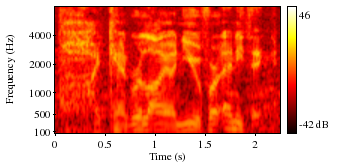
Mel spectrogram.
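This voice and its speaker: An actor playing a menacing lord who schemes for the throne in a fantasy game, imperious and theatrical. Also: male voice, medium pitch, lively intonation, moderate pace, music in the background, natural voice. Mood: impatient, menacing.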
